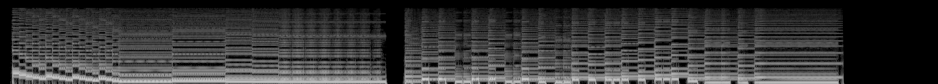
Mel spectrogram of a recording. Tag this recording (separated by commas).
Music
